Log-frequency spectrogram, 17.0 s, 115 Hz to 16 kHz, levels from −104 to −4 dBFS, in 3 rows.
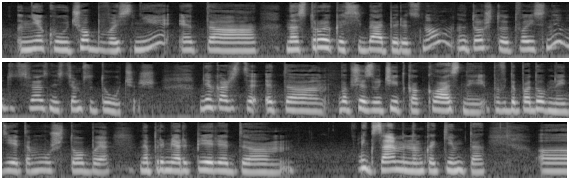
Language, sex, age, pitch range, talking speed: Russian, female, 20-39, 225-255 Hz, 125 wpm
